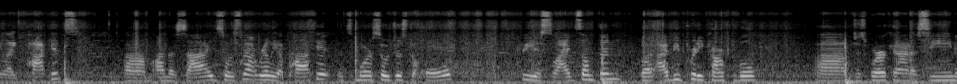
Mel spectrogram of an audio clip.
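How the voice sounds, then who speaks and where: A man in his thirties, a volunteer ski patroller, gives a casual gear review, first on a snowy outdoor deck and later in an indoor garage. He has a high voice and sounds relaxed, with many ums as he shows items. The background is noisy.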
